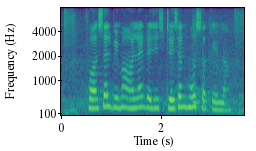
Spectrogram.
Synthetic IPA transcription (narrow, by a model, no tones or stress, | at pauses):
fɔsəlbimaɔnlainɾed͡ʑisʈɾesənɦosəkela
